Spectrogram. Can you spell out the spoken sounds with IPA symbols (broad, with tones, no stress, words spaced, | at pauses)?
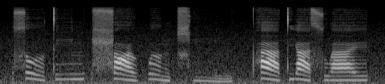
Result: so˥˨ʊ̯t̪i˦n | ʂɑ˥˨ʊ̯pɤ˥˨ŋt͡ɕʰḭ˨˩n | pʰä˥˨t̪jä˥˨ swa˦ɪ̯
